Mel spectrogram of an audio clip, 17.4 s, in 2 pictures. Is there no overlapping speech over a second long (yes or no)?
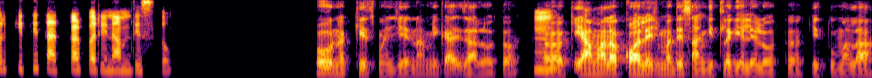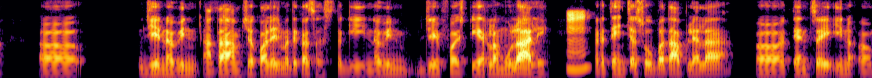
yes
